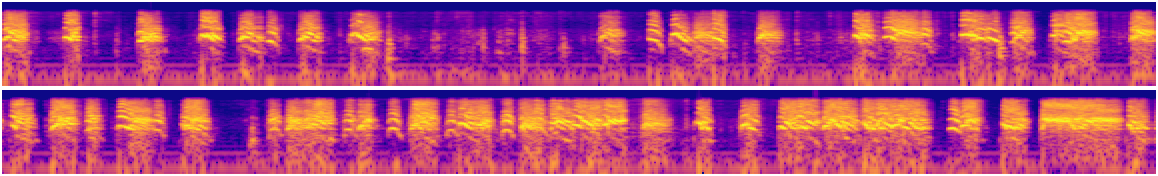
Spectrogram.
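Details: Western jackdaws fighting at a nest box on an April afternoon as a nesting pair defends its nearly finished nest: a rapid, almost continuous barrage of harsh, clipped 'chak' notes, several each second, with scuffling noises mixed in.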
